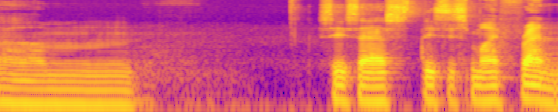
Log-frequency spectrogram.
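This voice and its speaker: The man's voice is very deep and low. His intonation is monotone and flat. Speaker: crypto and photography livestreamer. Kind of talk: casual solo livestream chat. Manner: mumbling; halting, repetitive.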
